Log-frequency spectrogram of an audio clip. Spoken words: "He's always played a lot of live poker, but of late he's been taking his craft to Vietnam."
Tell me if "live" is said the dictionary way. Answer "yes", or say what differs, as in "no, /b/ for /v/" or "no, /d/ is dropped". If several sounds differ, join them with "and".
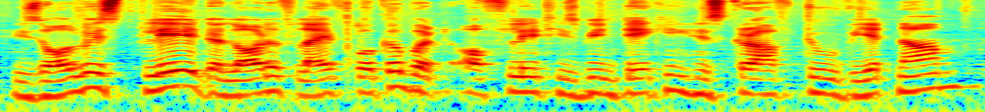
no, /f/ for /v/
